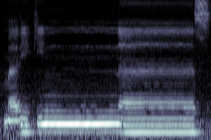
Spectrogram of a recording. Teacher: huruf lam ini juga tidak dibaca kalau setelahnya ada tasydid. Ya, setelahnya ada tasydid, huruf setelahnya bertasydid, maka huruf lam yang ada di sini tidak dibaca. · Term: idgham syamsi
